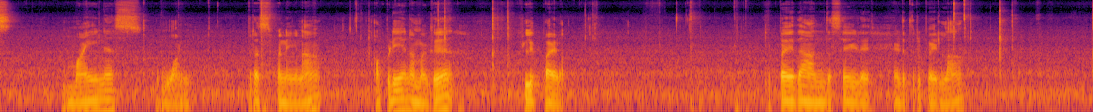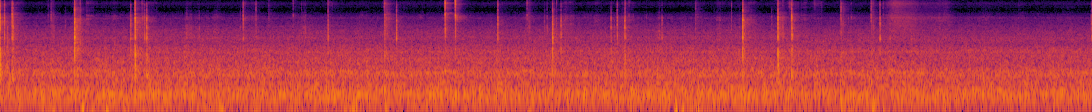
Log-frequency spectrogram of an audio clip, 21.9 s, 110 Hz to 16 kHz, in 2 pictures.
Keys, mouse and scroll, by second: 5.7-8.1 middle drag, 8.1 g, 11.2-14.2 middle drag, 14.2-14.8 scroll up 2, 14.8-16.0 scroll up 4, 16.0 `, 17.7-19.5 shift+middle drag, 18.7-19.5 scroll up 3, 19.5-20.5 shift+middle drag, 20.5 g.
